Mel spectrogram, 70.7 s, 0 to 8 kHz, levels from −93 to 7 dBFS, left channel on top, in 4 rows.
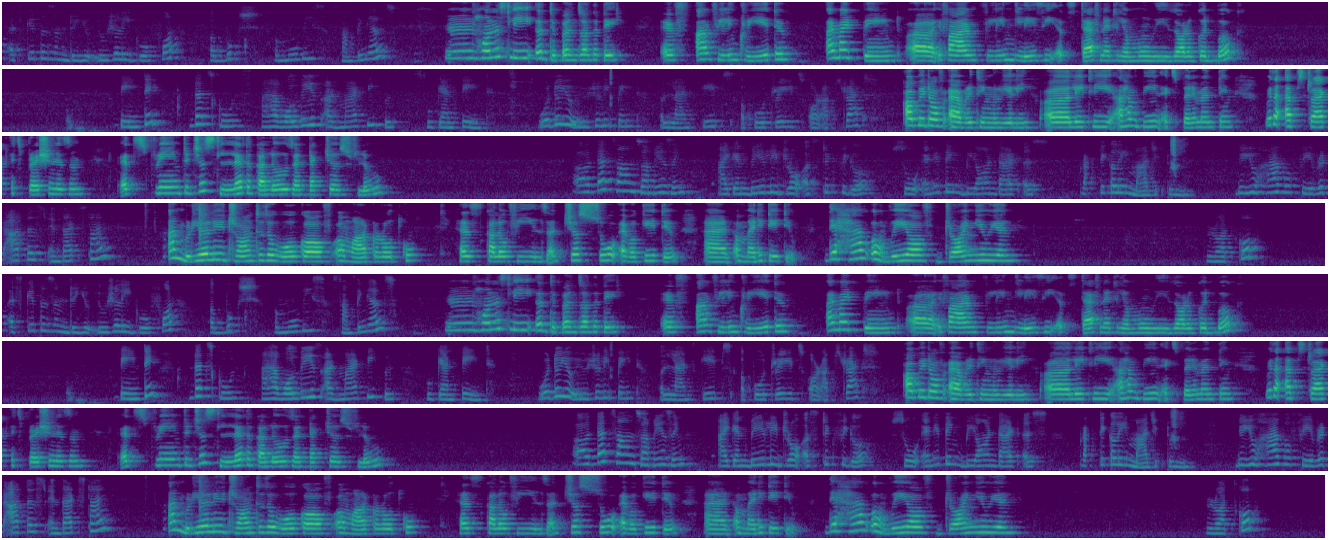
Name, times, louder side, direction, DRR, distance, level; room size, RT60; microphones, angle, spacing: voice 1, 0.0-2.3 2.8-5.2 19.2-19.8 20.2-20.8 21.1-22.9 23.3-24.2 24.8-27.4 27.7-29.3 43.0-44.6 44.9-46.9 47.2-49.3 49.7-51.2 51.8-54.5 69.1-69.8, right 2 dB, 55° right, 1.5 m, -47 dB
voice 2, 5.9-8.3 8.8-10.5 11.0-16.4 29.7-34.1 34.5-36.5 36.9-40.5 55.2-58.6 59.1-62.1 62.4-63.6 64.0-66.6, left 4 dB, 80° left, 0.8 m, -28 dB
16.5 x 7.7 x 5.8 m
head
